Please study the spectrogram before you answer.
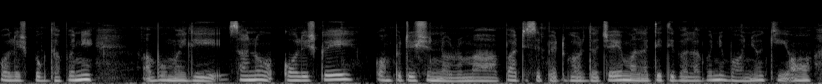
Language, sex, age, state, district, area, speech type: Nepali, female, 45-60, West Bengal, Darjeeling, rural, spontaneous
